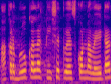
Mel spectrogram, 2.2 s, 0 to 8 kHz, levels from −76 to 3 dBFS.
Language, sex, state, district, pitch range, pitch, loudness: Telugu, male, Andhra Pradesh, Chittoor, 220-245 Hz, 230 Hz, -17 LUFS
